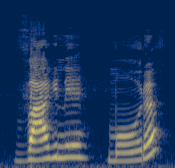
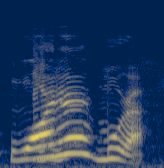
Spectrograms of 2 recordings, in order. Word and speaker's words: Wagner Moura: How do you go from Wagner Moura to Warner Moura? – Warner!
